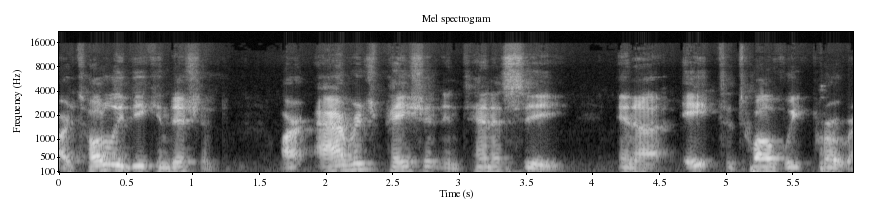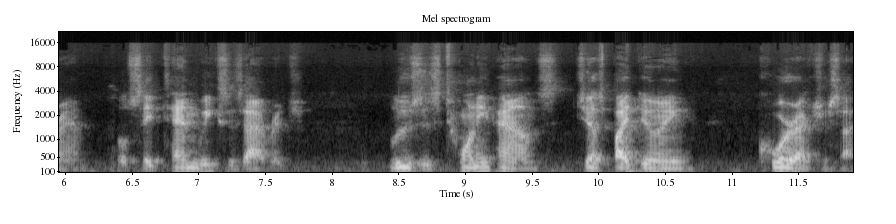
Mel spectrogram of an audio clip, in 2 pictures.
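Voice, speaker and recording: With an American accent, a man talks in an unremarkable speaking voice at medium pitch, keeping a moderate pace and ordinary pitch variation. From New Jersey. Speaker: chiropractor. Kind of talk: interview.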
